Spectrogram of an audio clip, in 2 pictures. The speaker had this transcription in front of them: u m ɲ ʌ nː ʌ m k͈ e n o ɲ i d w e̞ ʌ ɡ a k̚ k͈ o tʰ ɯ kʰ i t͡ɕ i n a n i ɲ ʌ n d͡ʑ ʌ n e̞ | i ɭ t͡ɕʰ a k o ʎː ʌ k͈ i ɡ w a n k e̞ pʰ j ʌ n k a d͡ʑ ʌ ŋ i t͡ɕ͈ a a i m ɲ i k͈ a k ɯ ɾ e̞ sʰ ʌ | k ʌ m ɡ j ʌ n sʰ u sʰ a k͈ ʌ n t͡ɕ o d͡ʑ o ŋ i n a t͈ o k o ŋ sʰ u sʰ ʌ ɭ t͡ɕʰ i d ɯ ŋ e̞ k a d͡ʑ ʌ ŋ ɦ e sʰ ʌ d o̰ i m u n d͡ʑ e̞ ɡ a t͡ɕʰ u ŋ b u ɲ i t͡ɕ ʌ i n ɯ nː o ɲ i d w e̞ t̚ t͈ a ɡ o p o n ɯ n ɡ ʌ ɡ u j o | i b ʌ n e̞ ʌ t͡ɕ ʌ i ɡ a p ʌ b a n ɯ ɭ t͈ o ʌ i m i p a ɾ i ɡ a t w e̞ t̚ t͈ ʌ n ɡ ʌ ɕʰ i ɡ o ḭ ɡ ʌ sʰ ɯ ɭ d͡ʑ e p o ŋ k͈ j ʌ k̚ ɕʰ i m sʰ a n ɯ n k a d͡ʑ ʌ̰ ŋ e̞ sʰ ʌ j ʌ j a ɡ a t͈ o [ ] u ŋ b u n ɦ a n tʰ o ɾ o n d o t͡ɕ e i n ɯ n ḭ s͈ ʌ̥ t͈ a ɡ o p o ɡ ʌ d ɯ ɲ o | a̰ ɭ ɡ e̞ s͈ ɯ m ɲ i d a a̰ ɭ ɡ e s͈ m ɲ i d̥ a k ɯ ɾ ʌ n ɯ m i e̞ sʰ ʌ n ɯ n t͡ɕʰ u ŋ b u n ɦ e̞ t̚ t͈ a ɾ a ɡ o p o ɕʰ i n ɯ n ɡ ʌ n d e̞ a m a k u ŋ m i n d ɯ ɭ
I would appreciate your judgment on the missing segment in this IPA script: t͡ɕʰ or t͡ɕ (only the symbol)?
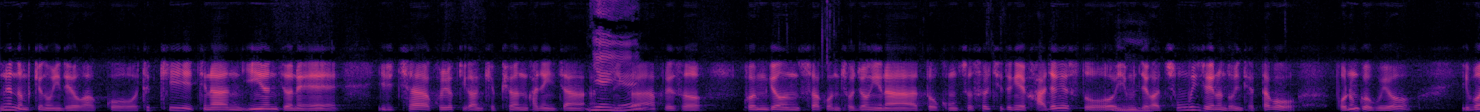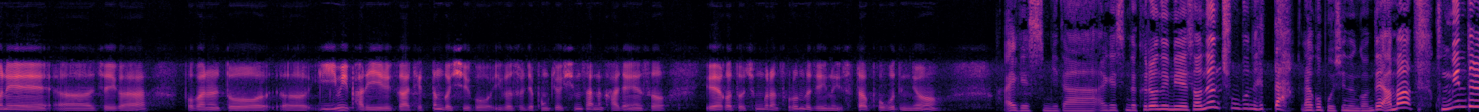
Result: t͡ɕʰ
